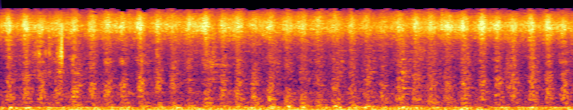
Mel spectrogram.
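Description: Locomotive running steadily: a low, even engine hum with a fast, regular pulse over it.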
